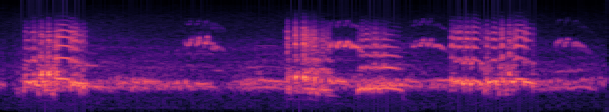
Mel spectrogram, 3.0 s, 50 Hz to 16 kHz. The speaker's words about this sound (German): Anfang der 50er Jahre gab es schon amerikanische Untersuchungen, wo man versucht hat, den nächtlichen Vogelzug anhand der Zugrufe zu dokumentieren.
